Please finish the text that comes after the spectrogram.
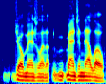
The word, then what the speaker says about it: Joe Manganiello: Because we talked to him, and he told us that a lot of people say he looks like Joe Manganiello, right?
